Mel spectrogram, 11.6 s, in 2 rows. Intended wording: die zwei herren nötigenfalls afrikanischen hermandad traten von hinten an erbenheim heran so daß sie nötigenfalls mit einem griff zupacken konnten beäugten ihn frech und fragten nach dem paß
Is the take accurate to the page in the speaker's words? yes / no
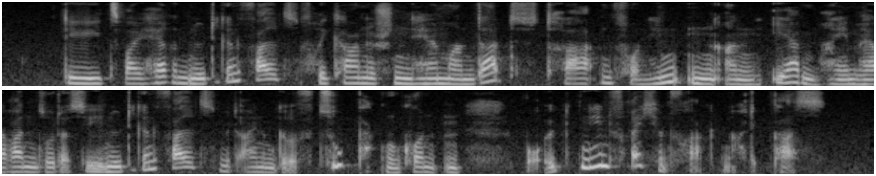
yes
